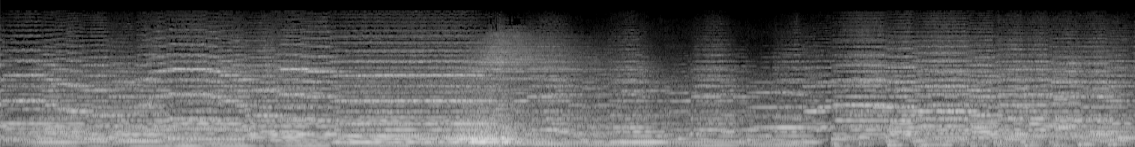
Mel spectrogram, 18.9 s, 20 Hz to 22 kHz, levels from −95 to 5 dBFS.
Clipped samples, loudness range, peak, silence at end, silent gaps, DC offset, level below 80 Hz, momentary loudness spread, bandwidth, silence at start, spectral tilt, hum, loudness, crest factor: under 0.1%; 7 LU; -4 dBFS; 0 s; none; under 0.1%; -38 dBFS; 9 LU; 13.5 kHz; 0 s; -5.5 dB/octave; none; -21 LUFS; 18 dB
